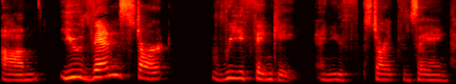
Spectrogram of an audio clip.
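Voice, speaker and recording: Against a quiet background, a woman with a medium pitch talks at a fairly slow pace. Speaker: webinar presenter on healthcare hiring. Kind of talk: webinar presentation. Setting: online webinar. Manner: halting with repetitions.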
